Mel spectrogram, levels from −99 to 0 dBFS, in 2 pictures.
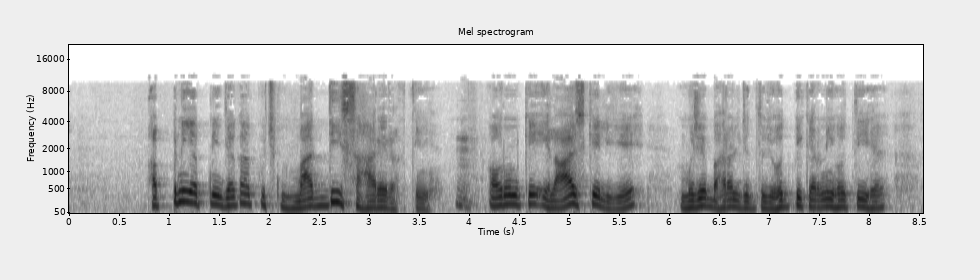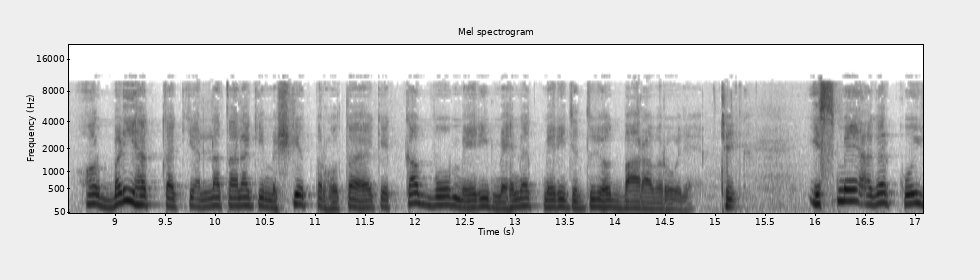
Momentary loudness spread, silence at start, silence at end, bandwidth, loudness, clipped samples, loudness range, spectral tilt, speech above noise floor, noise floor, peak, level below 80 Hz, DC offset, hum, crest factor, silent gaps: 10 LU; 0.8 s; 0 s; 11.5 kHz; -19 LUFS; under 0.1%; 2 LU; -6.5 dB/octave; 36 dB; -54 dBFS; -2 dBFS; -52 dBFS; under 0.1%; none; 16 dB; none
